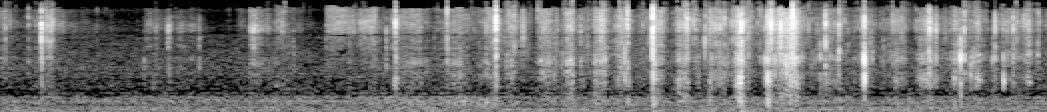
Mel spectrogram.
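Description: Scissors cutting open a padded bubble mailer, with quick snips and crinkling of the envelope that are sparse at first and come thick from about halfway in.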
